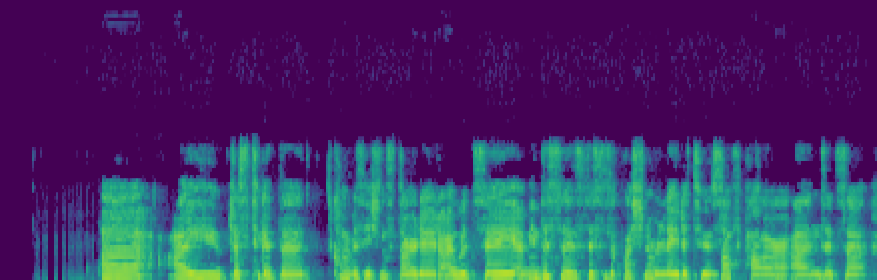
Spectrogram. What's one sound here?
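A young woman speaks calmly and steadily over an online call.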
